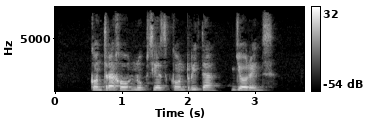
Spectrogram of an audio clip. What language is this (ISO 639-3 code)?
spa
